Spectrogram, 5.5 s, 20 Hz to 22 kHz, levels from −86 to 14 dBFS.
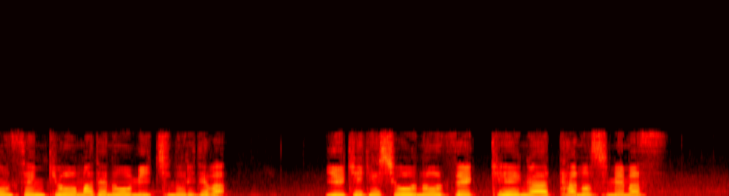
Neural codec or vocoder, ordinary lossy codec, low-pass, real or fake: none; none; 7.2 kHz; real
